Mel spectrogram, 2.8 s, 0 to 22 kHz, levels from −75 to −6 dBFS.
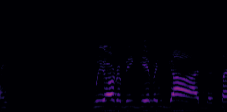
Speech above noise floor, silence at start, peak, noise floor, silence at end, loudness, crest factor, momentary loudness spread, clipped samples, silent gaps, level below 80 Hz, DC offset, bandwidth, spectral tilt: over 35 dB; 0 s; -38 dBFS; under -90 dBFS; 0 s; -54 LUFS; 18 dB; 9 LU; under 0.1%; none; -80 dBFS; under 0.1%; 9.4 kHz; -3 dB/octave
